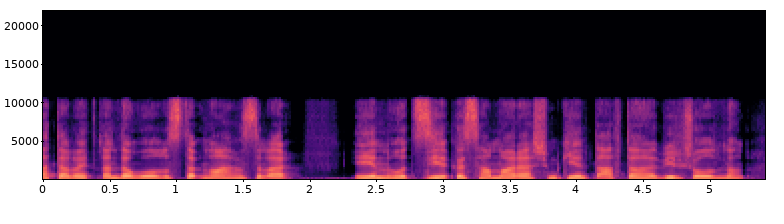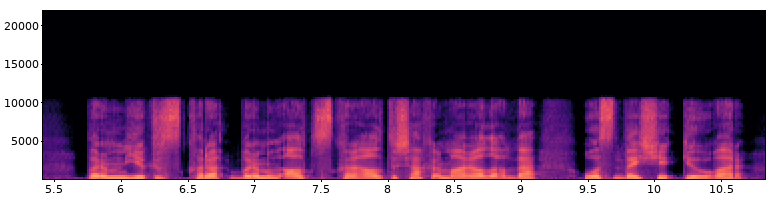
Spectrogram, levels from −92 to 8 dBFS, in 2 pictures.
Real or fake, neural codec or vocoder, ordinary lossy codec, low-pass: fake; autoencoder, 22.05 kHz, a latent of 192 numbers a frame, VITS, trained on many speakers; none; none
